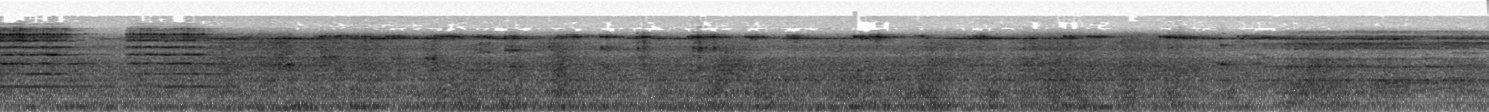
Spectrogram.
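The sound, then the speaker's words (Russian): A tram pulls in to a stop, giving a steady, loud rail rumble with high, thin wheel squeal running throughout and no voices. “К остановке подходит трамвай.”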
